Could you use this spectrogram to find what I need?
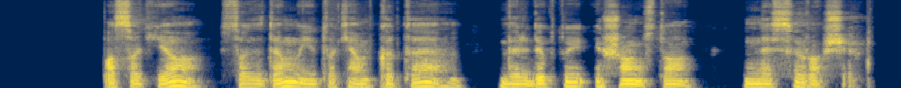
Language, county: Lithuanian, Kaunas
